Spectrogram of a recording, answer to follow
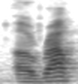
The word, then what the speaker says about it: Rauch: an element of a Rauch beer, and smokiness. You said it right, Rauch beer.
